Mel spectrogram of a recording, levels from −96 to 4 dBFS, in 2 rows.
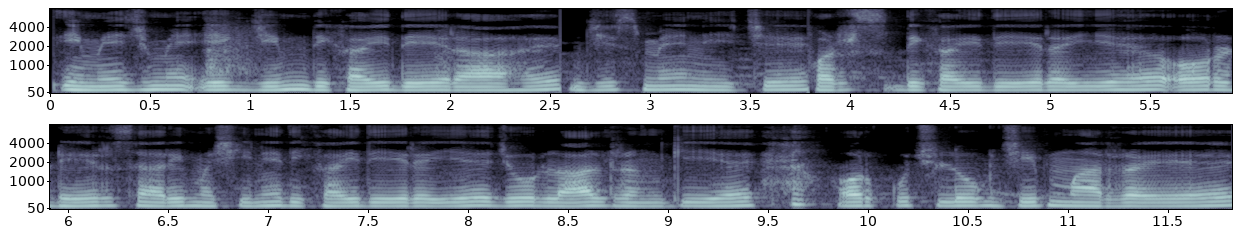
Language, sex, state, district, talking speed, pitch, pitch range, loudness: Hindi, male, West Bengal, Kolkata, 185 wpm, 130 Hz, 125-135 Hz, -23 LUFS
